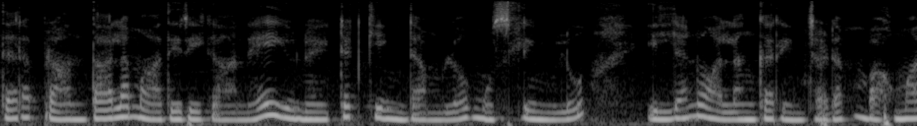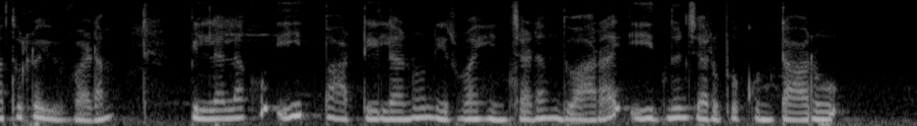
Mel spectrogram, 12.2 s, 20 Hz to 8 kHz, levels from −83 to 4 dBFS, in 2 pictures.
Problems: none marked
